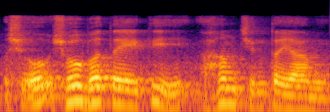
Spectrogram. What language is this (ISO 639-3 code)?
san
